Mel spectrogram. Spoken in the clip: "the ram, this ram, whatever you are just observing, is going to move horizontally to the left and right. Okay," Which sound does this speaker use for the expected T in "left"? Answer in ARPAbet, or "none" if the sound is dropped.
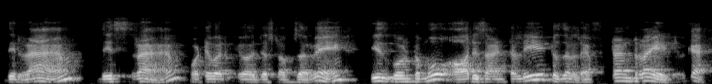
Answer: T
